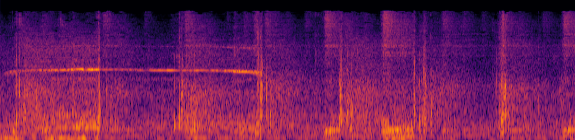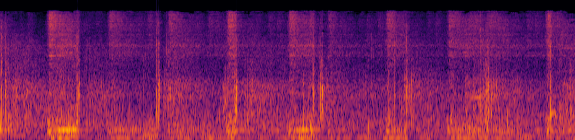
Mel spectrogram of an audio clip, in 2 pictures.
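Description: Live drum solo on a rock kit with two bass drums: uneven strikes on toms, snare and cymbals over low bass drum hits, ringing in the hall. A steady high whistle sounds over the first two seconds.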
